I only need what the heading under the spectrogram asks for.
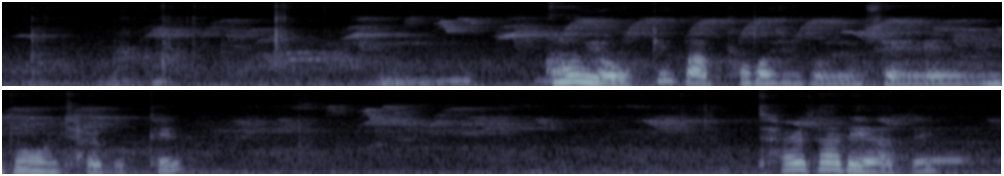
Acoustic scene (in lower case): park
